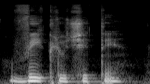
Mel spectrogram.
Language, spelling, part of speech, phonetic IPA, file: Ukrainian, виключити, verb, [ˈʋɪklʲʊt͡ʃete], Uk-виключити.ogg
- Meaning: 1. to exclude 2. to except 3. to expel 4. to eliminate, to rule out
